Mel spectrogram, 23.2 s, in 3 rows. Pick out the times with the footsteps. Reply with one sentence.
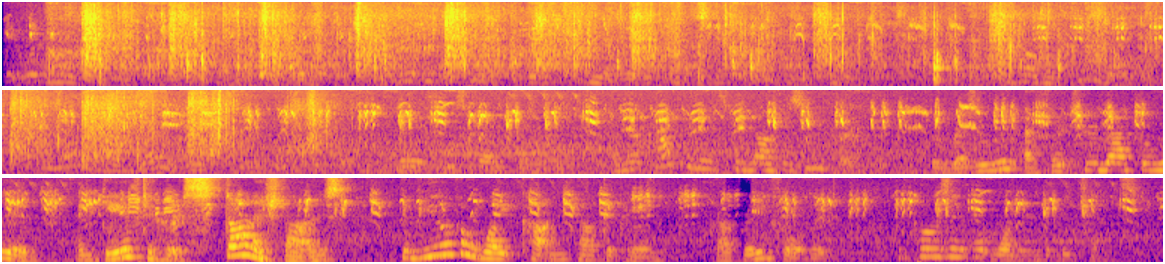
You can hear the footsteps from 0.3 to 10.2 s.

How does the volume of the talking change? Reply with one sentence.
The loudness of the talking goes up, then down.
